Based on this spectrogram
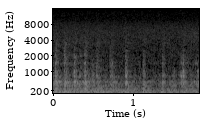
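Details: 2006 Saturn Ion, owned five years, knocking for two weeks: quiet uneven idle with a faint deep knock four to five times a second; mechanic suspects a piston, others something else in the motor, unconfirmed.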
